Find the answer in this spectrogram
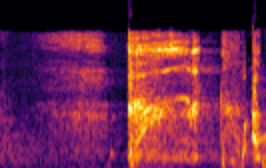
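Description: A man coughs once to clear his throat: a sudden, short sound about a second in, lasting about half a second, followed by a couple of small clicks.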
